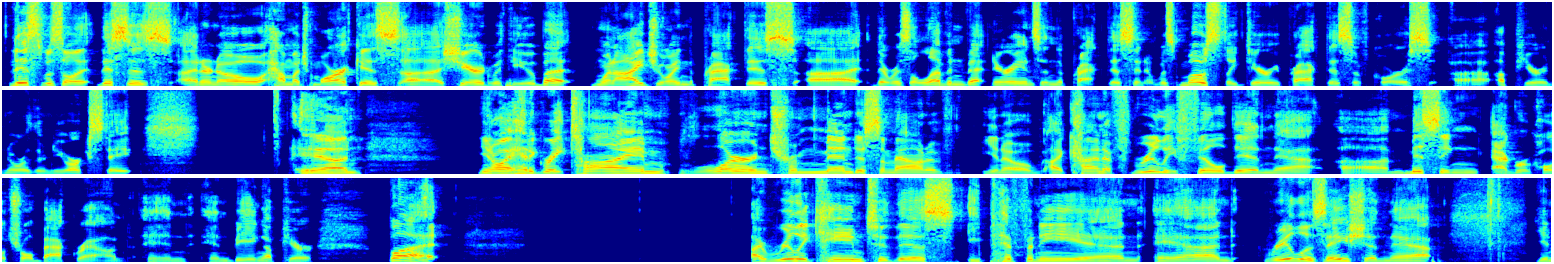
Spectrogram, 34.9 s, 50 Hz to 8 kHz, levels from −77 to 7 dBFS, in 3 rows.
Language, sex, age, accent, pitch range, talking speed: English, male, 50-69, American, 110-165 Hz, 150 wpm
